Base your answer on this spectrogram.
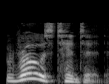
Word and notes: rose-tinted: British English

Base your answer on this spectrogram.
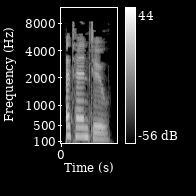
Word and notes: attend to: British English

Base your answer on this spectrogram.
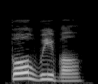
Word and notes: boll weevil: British English

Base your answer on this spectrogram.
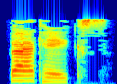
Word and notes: backaches: British English

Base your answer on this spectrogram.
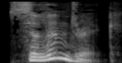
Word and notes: cylindric: English; British English

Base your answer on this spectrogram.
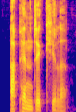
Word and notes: appendicular: British English

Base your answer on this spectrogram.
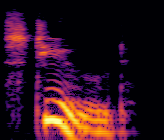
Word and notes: stewed: British English

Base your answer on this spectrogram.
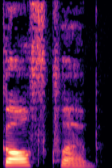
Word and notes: golf-club: American English

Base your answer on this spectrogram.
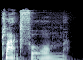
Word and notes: platform: British English

